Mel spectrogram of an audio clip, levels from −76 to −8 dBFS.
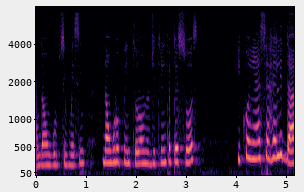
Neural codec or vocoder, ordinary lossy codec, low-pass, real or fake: none; none; 7.2 kHz; real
